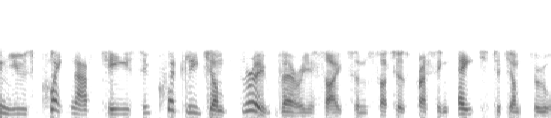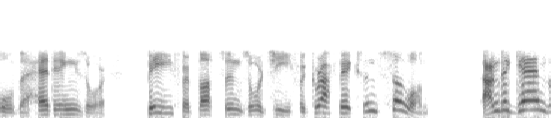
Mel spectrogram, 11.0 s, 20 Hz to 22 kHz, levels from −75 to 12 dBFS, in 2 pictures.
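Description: Throughout the clip, the G.723.1 codec heavily damages the speech. The line is cut to roughly 250 Hz to 3.6 kHz, and the slow-updating voice model leaves it muffled and hoarse with smeared consonants, which points to a rate near 6.3 kbit/s rather than a cleaner narrowband codec.

From 6.05 to 6.26 s, VoIP packet loss concealed by the speech codec follows a 30 ms loss. The decoder stretches the last pitch and filter into a fading sound and stays weakened afterward, unlike a clean dropout's abrupt silence.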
